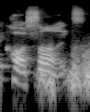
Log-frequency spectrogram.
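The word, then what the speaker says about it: croissant: ok so you say cosines without pronouncing the are because the the word is borrowed from French it's not English English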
